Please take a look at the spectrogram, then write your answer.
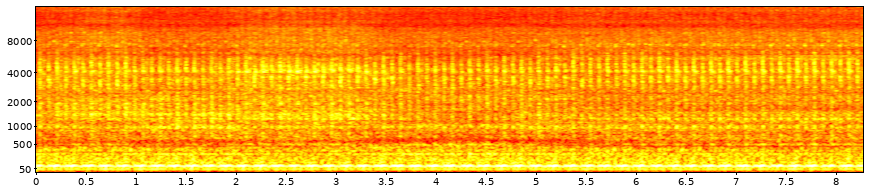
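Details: BMW 750Li with N63 V8 at idle after replacing the fuel injectors and high-pressure fuel pump. Sharp regular tick, about 1.5 per second, over an uneven misfiring beat; the owner wonders if it is the timing chain, source unclear.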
